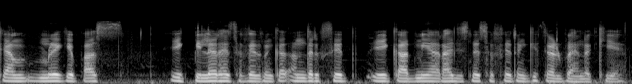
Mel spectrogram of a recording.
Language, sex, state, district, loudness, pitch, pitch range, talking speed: Hindi, male, Uttar Pradesh, Lalitpur, -17 LUFS, 150 Hz, 140-155 Hz, 225 wpm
